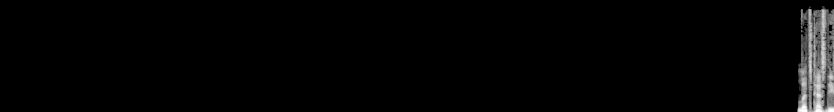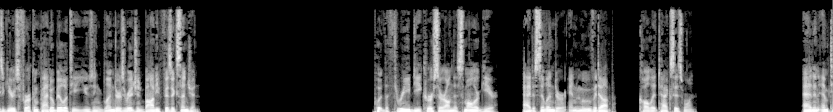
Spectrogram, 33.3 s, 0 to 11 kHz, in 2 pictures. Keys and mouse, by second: 0.0-1.2 drag, 1.0 w, 2.0 middle click, 4.6 a, 5.3 middle click, 6.2 middle click, 6.5 middle click, 6.8 click, 7.5 e, 11.9 w, 13.7 Tab, 24.4 click, 25.3 shift+s, 26.8 shift+s, 28.2 shift+a, 30.6 g, 32.2-33.3 drag.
